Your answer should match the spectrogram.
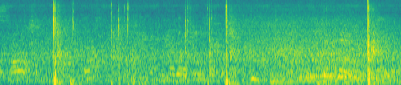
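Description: Volleyball struck by players' hands and forearms during a rally: three sharp slaps of the ball, roughly a second and a half apart, over faint voices.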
